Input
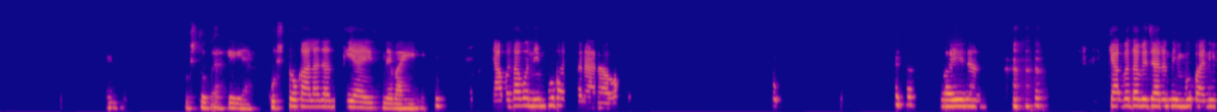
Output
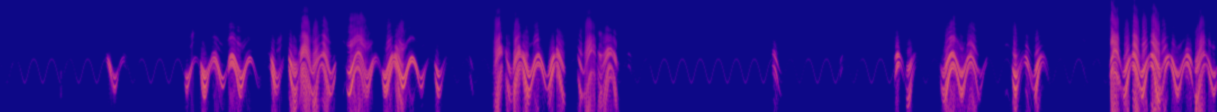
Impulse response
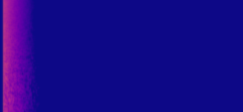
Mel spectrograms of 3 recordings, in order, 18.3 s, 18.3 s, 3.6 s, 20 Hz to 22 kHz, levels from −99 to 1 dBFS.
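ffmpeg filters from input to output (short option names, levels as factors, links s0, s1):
-af "afftfilt=real='hypot(re,im)*cos(PI*b)':imag='0':win_size=2048:overlap=0.75,adynamicsmooth=sensitivity=4.5:basefreq=740,aeval=exprs='val(0)*sin(2*PI*1800*n/s+1800*0.4/3.7*sin(2*PI*3.7*n/s))':c=same"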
